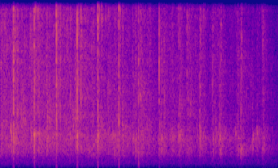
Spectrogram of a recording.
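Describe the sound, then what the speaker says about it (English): Applause from an audience at an International Women's Day celebration, a fairly faint patter of claps with a few sharper individual claps standing out, tapering off toward the end. "can we give DBN a round of applause"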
